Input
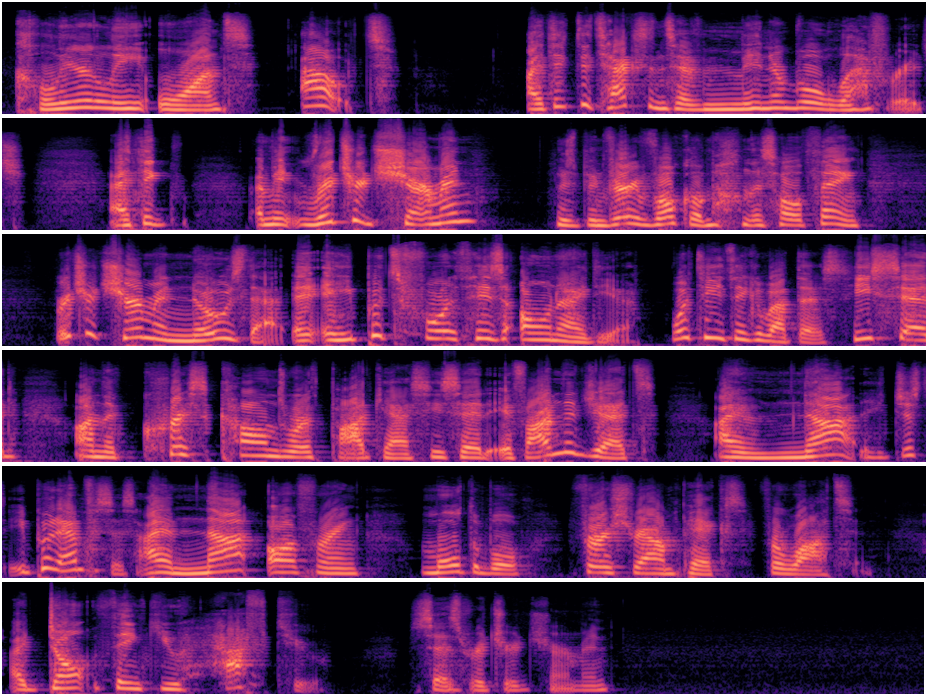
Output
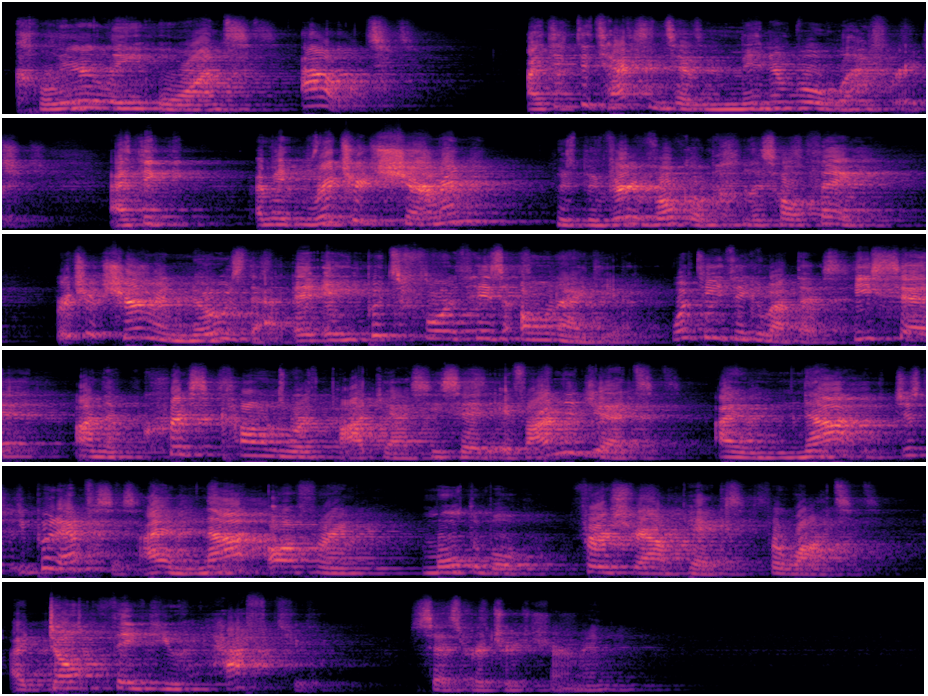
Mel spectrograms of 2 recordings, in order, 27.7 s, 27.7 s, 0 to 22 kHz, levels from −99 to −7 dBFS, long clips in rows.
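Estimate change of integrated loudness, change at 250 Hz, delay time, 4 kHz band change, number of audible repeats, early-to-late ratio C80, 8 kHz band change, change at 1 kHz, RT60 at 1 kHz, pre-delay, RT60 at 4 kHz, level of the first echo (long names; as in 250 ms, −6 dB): −11.0 dB, −22.5 dB, 139 ms, −5.5 dB, 1, 9.0 dB, −6.0 dB, −13.5 dB, 0.85 s, 3 ms, 0.85 s, −13.0 dB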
